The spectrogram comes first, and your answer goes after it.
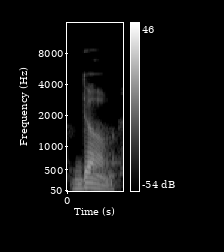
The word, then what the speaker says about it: dumb: Remember dumb, the B is silent. Whenever you see MB at the end of a word, the B is silent. Dumb.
